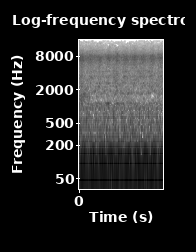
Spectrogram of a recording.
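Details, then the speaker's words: International Harvester 345 V8 in a 1210 pickup, first run after a decade sitting and a replaced broken pushrod, still burning off smoke, poor exhaust: deep steady rumble, even firing, no ticks or knocks; healthy idle. "sounds great I wish the Scout ran this good"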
